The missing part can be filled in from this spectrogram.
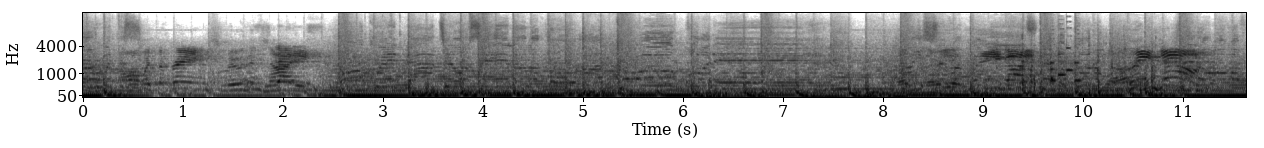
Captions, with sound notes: On to the rings, slow and steady. There he is. [CHIME] You got it. Green down!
